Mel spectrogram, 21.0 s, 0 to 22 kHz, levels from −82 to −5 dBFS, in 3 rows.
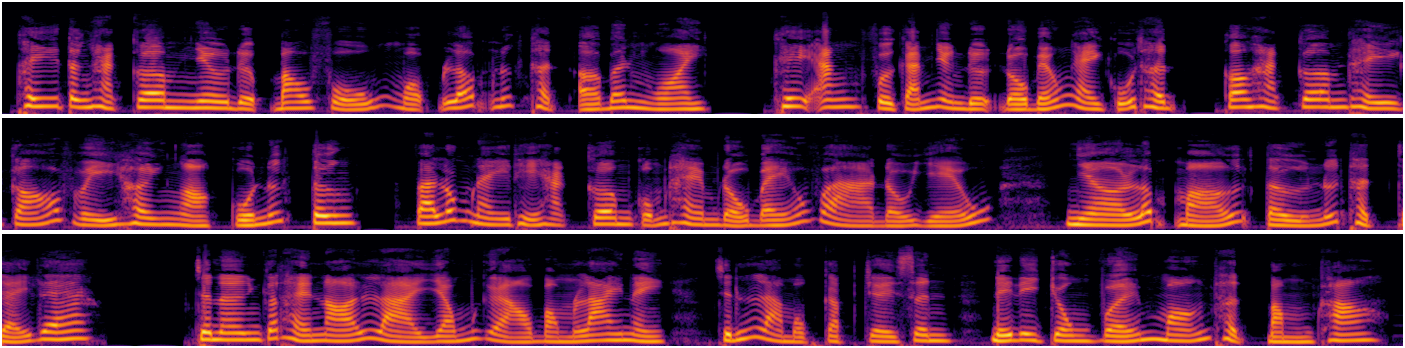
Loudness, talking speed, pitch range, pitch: -22 LUFS, 235 wpm, 185-255 Hz, 210 Hz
